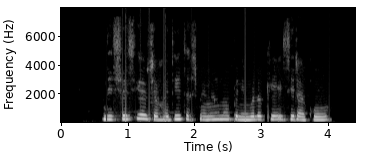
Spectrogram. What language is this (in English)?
Pashto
